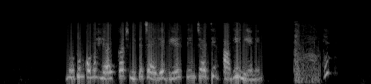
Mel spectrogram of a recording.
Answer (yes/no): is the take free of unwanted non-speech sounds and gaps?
no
